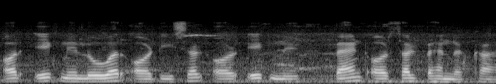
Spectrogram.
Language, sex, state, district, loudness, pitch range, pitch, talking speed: Hindi, male, Uttar Pradesh, Lucknow, -18 LUFS, 130-145 Hz, 140 Hz, 195 wpm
